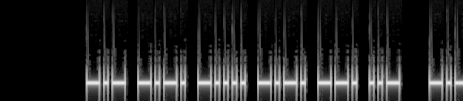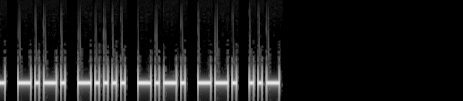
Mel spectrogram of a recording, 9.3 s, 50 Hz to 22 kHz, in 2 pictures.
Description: Morse code, heard as a keyed tone, about 28 wpm, 700 Hz. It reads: KC6CGU KC6CGU
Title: USA Call Signs Repeated 2x 28wpm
